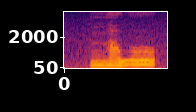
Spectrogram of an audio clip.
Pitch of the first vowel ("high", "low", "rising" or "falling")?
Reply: low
